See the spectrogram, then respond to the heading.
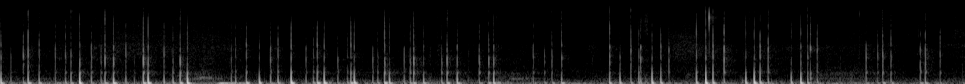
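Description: Long nails scratch and tap the bumpy rind of a small, solid, yellow warty ornamental gourd held in the hand. The result is a rapid, irregular stream of dry, sharp clicks and taps that die away instantly, with soft scratching between them.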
